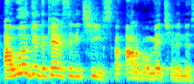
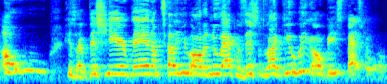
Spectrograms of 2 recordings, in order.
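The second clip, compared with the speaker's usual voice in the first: hyped-up fan; 11 semitones higher, 3 dB quieter than usual. Retold or imitated. Fan hyping the new season.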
